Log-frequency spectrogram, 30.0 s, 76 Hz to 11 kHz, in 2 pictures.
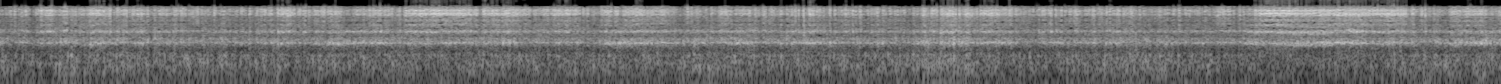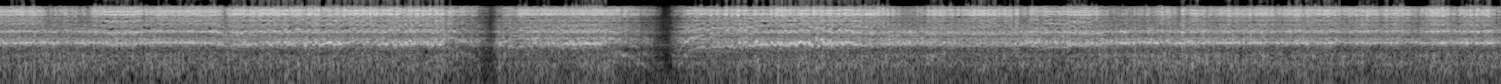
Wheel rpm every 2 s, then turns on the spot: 230, 230, 230, 230, 230, 230, 220, 220, 220, 180, 110, 160, 200, 220, 230.
none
